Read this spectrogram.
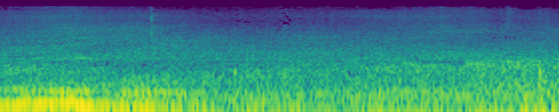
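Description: Car engines rumble in street traffic outdoors.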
